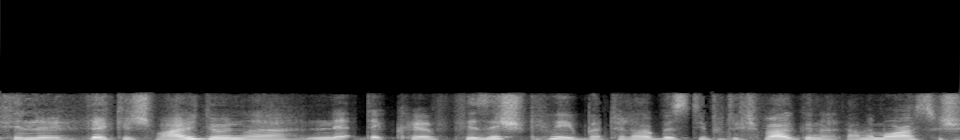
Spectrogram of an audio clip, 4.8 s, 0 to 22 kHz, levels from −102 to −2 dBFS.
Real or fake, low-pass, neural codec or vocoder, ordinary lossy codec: fake; 7.2 kHz; codec, 16 kHz in and 24 kHz out, 0.4 kbps, LongCat-Audio-Codec, four codebook decoder; AAC, 48 kbps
